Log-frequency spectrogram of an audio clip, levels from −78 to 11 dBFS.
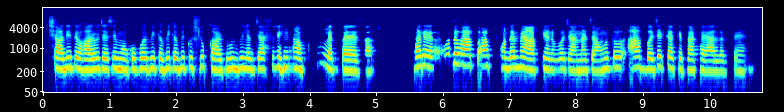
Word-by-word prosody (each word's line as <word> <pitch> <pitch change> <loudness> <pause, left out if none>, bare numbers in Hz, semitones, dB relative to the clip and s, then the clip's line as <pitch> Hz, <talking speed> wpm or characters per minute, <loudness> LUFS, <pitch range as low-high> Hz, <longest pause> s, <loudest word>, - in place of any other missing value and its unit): शादी, 255 0 +3
त्योहारों 240 -2 +3
जैसे 250 +1 0
मौकों 240 0 -2
पर 250 +1 +1
भी 260 +1 -2
कभी-कभी 255 +1 -1
कुछ 265 +1 -9
लोग 280 - -7
कार्टून 235 +1 0
भी 260 - -2
लग 245 -2 -2
जाते 245 +1 -3
है 260 +1 -2
आपको 245 +9 -4
नहीं - - -1
लगता 235 -1 +1
ऐसा? 210 0 -5 0.6
हर 285 +2 +4
मतलब 335 +5 0
आप 310 0 +6
आप 295 0 +3 0.2
अगर 265 +1 +1
मैं 270 - +2
आपके 230 +1 +4
अनुभव 235 0 -4
जानना 220 -1 -2
चाहूँ, 220 +2 -4
तो 270 +1 0
आप 270 0 +3
बजट 250 +4 0
का 260 -2 +2
कितना 235 -2 -2
ख़्याल 210 -2 -2
रखते 205 0 -13
हैं? 210 +2 -14
245 Hz, 200 wpm, -20 LUFS, 230-265 Hz, 0.6 s, आप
